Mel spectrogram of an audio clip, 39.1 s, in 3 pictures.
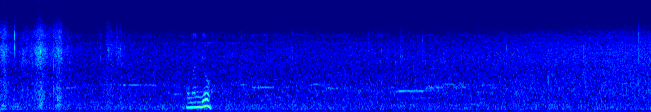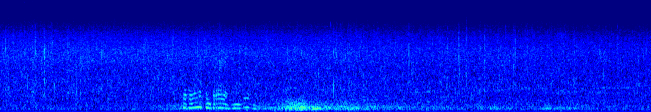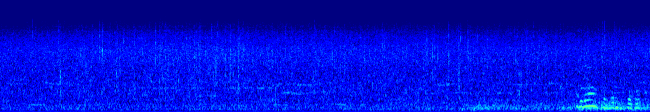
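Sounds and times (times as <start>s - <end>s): small stream: 0.0s - 18.6s, 19.6s - 39.0s
rain falling on leaves: 0.0s - 39.0s.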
